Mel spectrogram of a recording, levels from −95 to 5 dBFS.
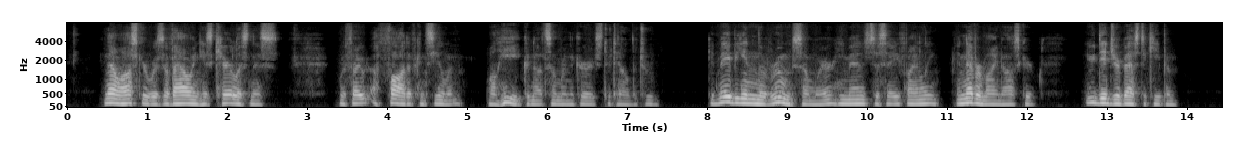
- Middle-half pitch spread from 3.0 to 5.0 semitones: No, narrow, 2.6 semitones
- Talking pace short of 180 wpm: No, average, 185 wpm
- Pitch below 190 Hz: Yes, low, 135 Hz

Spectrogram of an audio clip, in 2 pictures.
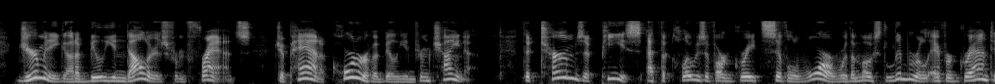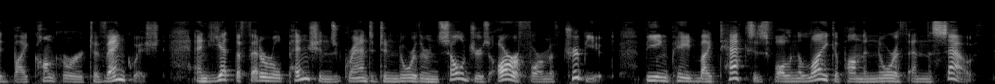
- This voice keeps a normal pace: Yes, average, 190 wpm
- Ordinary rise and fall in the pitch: No, wide, 7.9 semitones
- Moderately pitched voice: Yes, medium, 155 Hz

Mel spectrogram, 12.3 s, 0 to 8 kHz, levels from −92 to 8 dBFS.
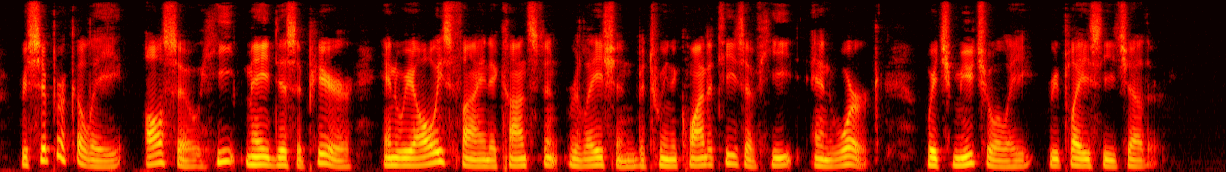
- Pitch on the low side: Yes, low, 125 Hz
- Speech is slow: Yes, slow, 115 wpm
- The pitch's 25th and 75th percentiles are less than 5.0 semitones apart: Yes, average, 3.6 semitones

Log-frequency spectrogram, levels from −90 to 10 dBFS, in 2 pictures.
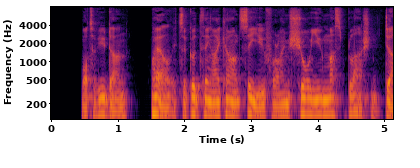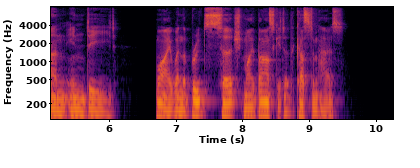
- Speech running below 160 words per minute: No, average, 185 wpm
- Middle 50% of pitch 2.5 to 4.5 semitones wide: No, wide, 5.4 semitones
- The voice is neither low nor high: No, low, 100 Hz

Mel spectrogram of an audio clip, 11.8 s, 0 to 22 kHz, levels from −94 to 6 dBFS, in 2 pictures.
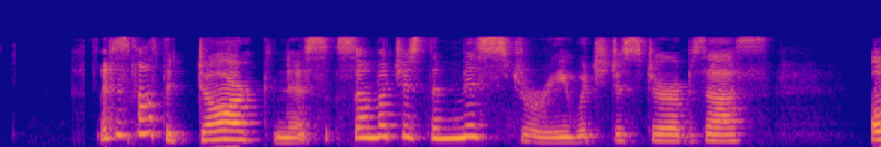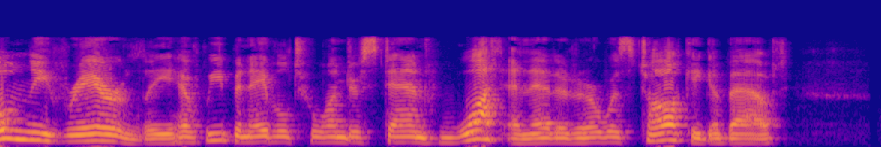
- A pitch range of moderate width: No, wide, 7.9 semitones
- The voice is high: No, medium, 175 Hz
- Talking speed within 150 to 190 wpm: No, average, 140 wpm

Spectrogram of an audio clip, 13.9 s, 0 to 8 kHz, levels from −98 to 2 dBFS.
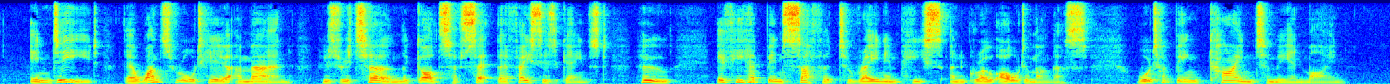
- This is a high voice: No, medium, 140 Hz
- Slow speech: No, average, 170 wpm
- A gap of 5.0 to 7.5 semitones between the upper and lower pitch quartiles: Yes, average, 5.3 semitones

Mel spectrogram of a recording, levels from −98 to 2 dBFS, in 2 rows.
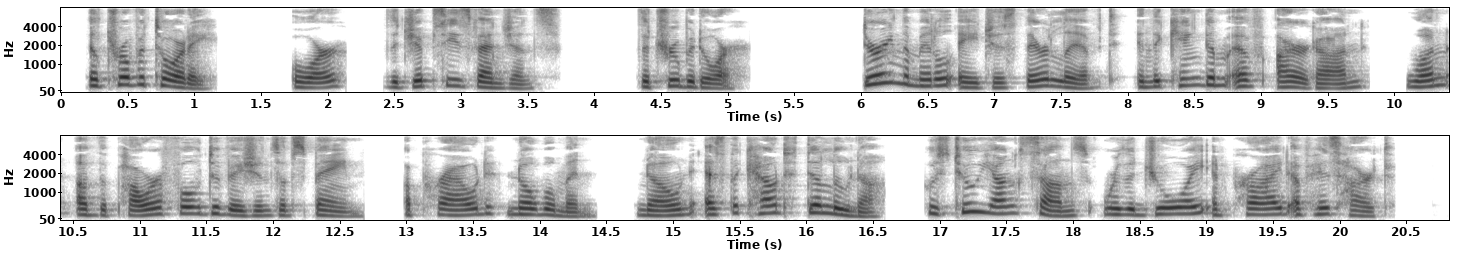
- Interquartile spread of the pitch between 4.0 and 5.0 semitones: Yes, average, 4.5 semitones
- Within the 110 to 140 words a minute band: Yes, slow, 135 wpm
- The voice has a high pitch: Yes, high, 200 Hz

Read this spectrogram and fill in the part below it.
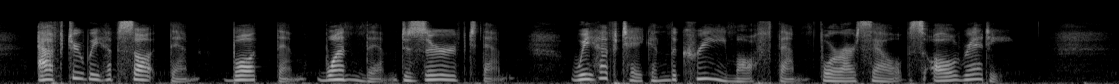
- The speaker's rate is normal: No, slow, 115 wpm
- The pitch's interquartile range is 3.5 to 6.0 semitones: Yes, average, 5.1 semitones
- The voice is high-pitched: Yes, high, 205 Hz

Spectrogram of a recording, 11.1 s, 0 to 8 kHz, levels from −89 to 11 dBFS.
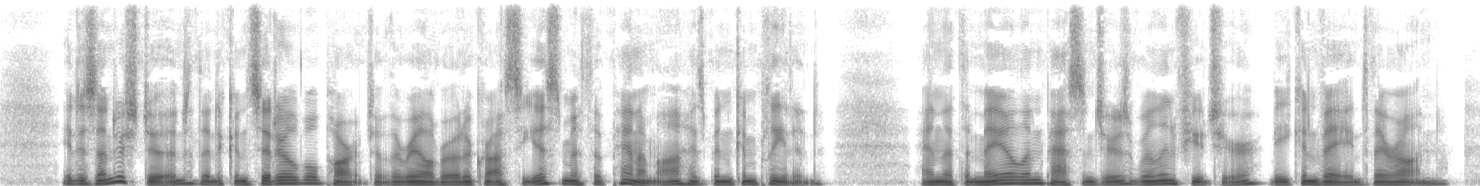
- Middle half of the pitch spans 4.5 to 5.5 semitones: No, average, 3.5 semitones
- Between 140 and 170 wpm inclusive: Yes, average, 160 wpm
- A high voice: No, low, 105 Hz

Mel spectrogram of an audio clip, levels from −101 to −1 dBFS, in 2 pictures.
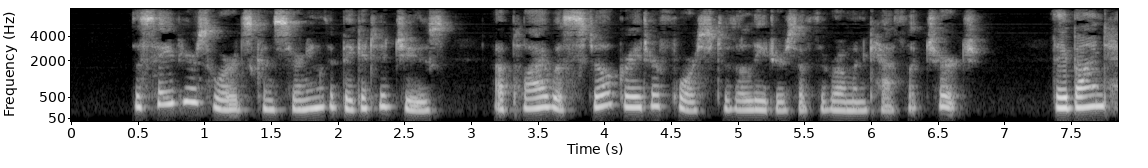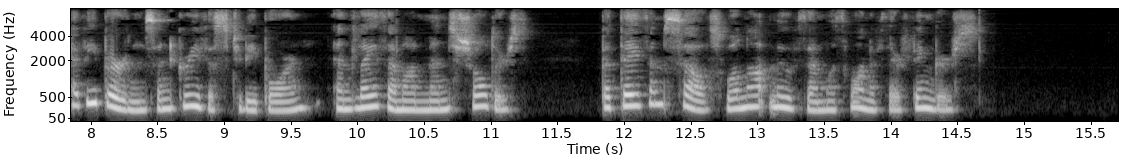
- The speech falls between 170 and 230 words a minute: Yes, average, 180 wpm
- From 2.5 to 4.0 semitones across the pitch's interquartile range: No, average, 4.7 semitones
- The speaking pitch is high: Yes, high, 240 Hz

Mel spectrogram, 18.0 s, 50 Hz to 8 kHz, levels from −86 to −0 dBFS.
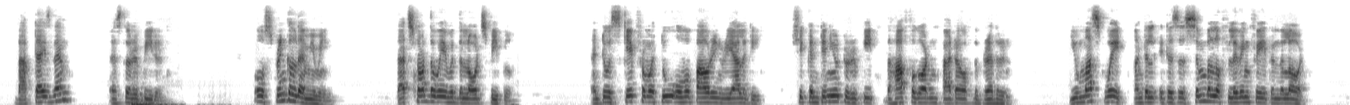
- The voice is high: No, low, 135 Hz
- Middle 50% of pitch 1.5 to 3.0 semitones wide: No, average, 4.0 semitones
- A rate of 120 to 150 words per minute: No, average, 165 wpm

